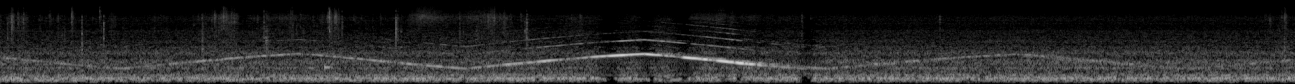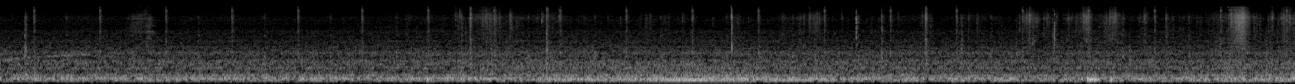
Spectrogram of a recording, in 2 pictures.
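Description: Ambulance siren wailing, rising and falling slowly in pitch about every three and a half seconds. It is loudest a few seconds in as the ambulance passes, then fades out about halfway through. Steady car engine and road noise runs underneath.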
